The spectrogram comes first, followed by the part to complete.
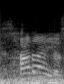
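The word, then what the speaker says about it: Zara: 안 돼요 사나이에요 사람 여기는 제트 지바름이 S 발음하거든요 제가 사라예요 사라 사라인데 이게 영어권에서는 그지 발음을 하다 보니까 자라가 된 건데 원래 살아요 그래서 스페인 갔다 온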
